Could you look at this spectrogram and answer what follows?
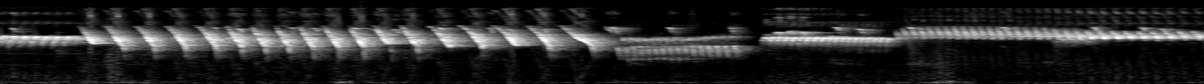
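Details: Singing canary: a rapid series of about fifteen downward-sweeping notes, then a lower rattling trill and a steady high buzzy roll to the end.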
